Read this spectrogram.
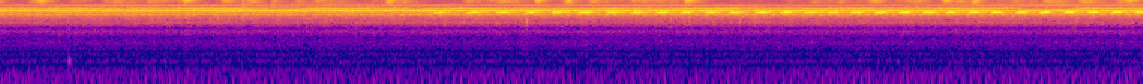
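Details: Crickets chirping in a high, steady chorus, the pulsed trills growing stronger and more rhythmic in the second half, about three chirps a second, with a faint hiss of higher insect buzzing above.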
